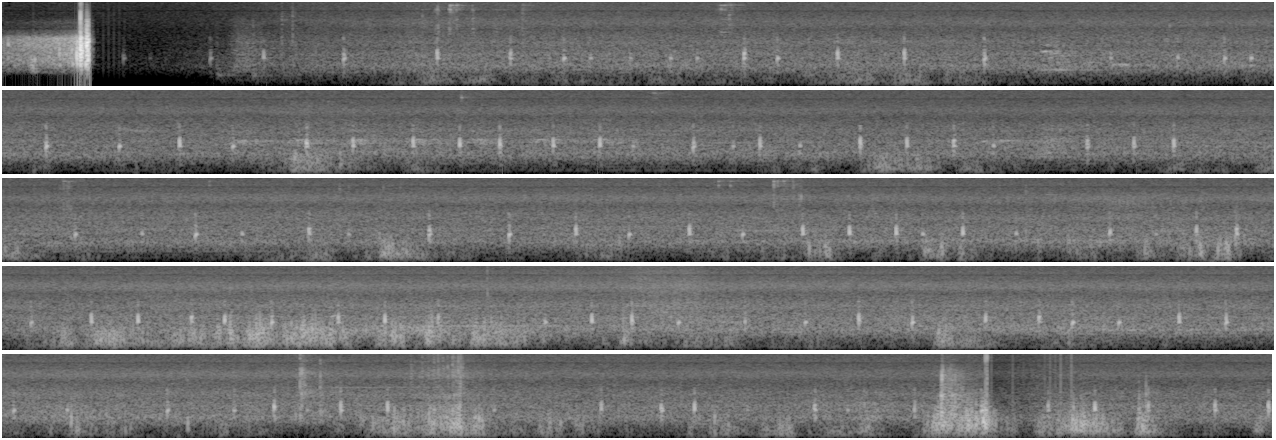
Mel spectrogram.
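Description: Quiet outdoor background with many faint short clicks, a few soft low thumps and rustles of handling as the belt sword is worked free of the belt, and a single sharp knock just after the start.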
